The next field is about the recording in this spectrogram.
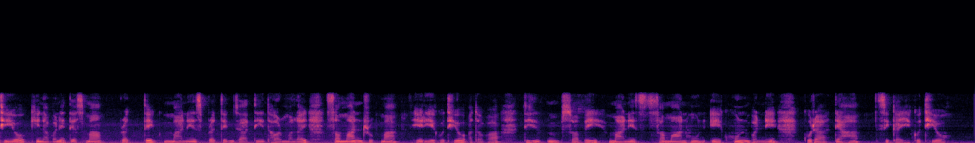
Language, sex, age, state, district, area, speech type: Nepali, female, 45-60, West Bengal, Darjeeling, rural, spontaneous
